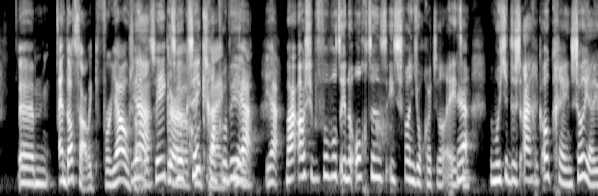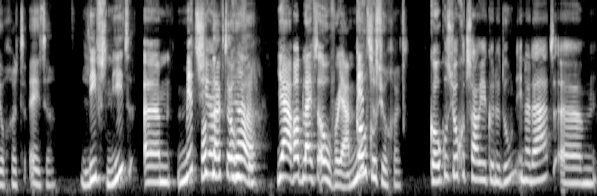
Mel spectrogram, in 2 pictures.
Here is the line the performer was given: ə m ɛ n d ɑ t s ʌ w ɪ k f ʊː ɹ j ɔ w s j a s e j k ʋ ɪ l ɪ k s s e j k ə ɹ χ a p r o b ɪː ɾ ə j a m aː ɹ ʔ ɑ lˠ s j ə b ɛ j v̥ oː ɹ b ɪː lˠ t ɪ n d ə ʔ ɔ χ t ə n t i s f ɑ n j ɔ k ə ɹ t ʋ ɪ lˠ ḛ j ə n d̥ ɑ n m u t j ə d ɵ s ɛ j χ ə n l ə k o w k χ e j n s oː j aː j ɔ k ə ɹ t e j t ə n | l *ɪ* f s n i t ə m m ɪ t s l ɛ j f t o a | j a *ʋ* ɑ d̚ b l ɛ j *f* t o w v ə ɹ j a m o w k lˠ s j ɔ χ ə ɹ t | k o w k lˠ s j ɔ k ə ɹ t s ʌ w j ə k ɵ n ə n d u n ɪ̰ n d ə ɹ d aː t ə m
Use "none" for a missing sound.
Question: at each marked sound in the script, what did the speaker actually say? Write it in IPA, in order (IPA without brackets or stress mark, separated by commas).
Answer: i, ʋ, f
